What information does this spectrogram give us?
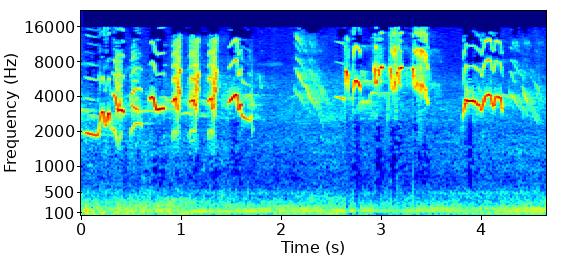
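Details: Short bout from an Oriental magpie-robin on soft food, singing to attract wild birds: rapid strings of bright whistled and chirping notes, a brief dip, then more high trills and a wavering whistle at the end over steady low hum.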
